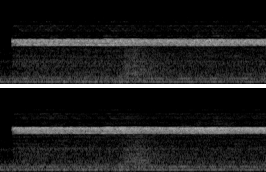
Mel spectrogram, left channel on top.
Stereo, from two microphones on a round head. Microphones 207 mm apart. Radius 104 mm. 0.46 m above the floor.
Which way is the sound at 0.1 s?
55° left (ahead or behind).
